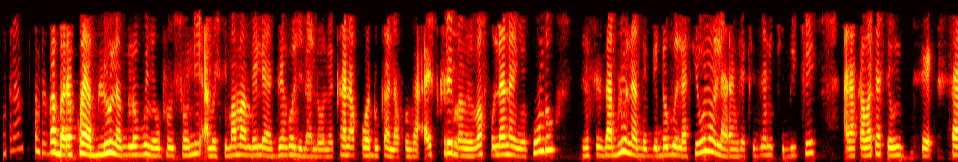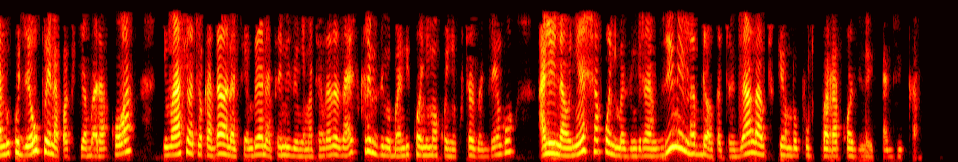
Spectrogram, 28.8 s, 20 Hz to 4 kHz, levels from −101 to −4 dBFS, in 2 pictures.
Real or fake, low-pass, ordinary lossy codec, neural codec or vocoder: fake; 3.6 kHz; MP3, 32 kbps; codec, 44.1 kHz, 3.4 kbps, Pupu-Codec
